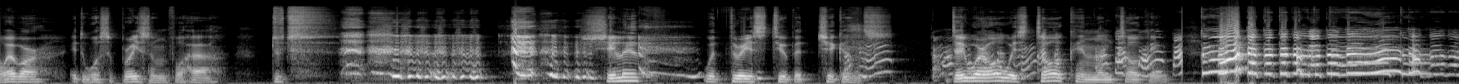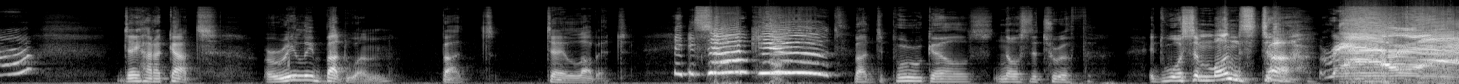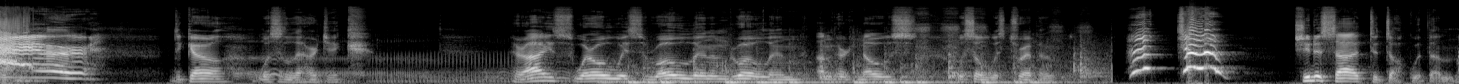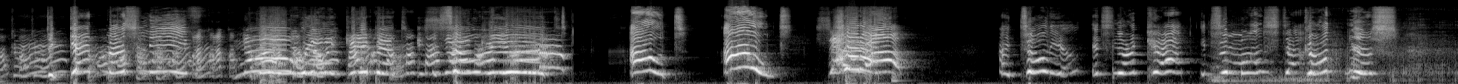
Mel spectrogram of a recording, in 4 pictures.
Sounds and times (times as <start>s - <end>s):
Speech: 0.0s - 3.4s, 5.9s - 12.4s, 15.8s - 27.8s, 30.9s - 32.9s, 34.3s - 39.8s, 42.1s - 49.5s, 53.8s - 57.8s.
